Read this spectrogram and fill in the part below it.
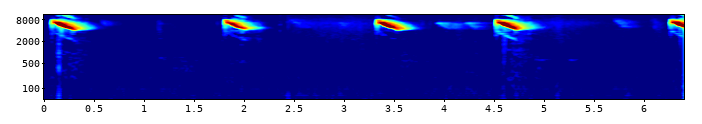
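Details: High, piercing descending notes from a female pleci (white-eye), used to coax lazy caged males to sing; five calls spaced about 1.5 seconds apart, each a brief downward sweep, with no other sounds.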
